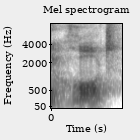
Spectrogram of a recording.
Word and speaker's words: Roth: I would actually prefer if you all say Roth as long as I'm in English context.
